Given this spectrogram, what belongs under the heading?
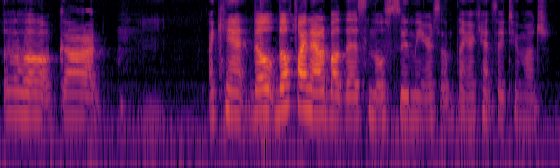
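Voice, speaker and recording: Bright-voiced woman podcaster from Florida. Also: mid-range voice, steady tone, normal speed. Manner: loose, profane, laughing storyteller. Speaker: podcast co-host. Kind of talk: casual chat.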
